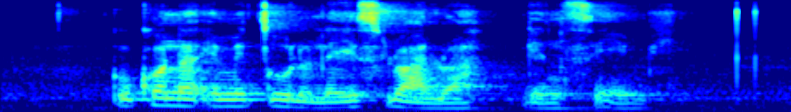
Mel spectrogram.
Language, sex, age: Swati, male, 21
